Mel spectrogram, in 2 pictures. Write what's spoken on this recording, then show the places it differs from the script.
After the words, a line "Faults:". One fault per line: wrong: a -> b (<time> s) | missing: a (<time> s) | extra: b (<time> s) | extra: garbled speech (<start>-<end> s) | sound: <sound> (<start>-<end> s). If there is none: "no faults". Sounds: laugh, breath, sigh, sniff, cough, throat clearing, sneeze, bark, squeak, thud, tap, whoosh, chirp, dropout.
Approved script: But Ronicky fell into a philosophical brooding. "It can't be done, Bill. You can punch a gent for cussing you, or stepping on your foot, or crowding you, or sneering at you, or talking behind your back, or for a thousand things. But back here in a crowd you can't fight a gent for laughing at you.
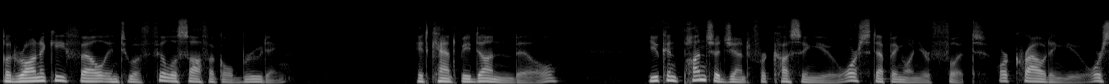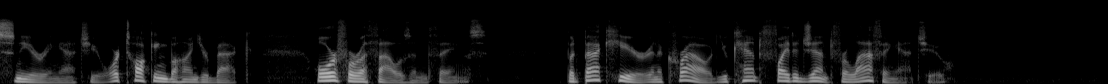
But Ronicky fell into a philosophical brooding. "It can't be done, Bill. You can punch a gent for cussing you, or stepping on your foot, or crowding you, or sneering at you, or talking behind your back, or for a thousand things. But back here in a crowd you can't fight a gent for laughing at you.
Faults:
no faults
